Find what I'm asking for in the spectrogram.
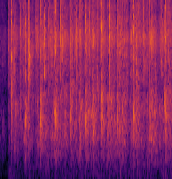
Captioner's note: applause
